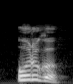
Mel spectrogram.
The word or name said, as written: urgo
